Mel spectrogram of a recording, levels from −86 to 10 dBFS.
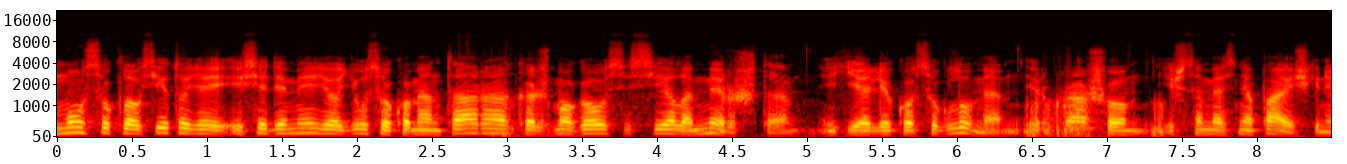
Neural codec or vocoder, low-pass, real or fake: none; 10.8 kHz; real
